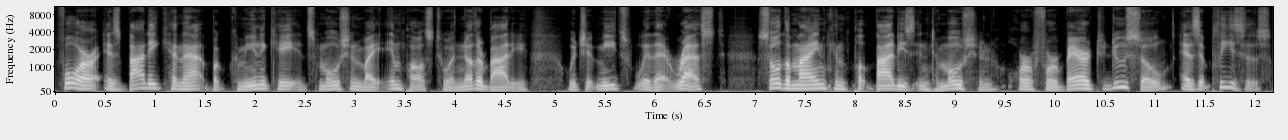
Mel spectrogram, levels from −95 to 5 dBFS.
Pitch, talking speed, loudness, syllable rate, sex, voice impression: 130 Hz, 170 wpm, -20 LUFS, 4.7 syllables/s, male, very masculine, very adult-like, slightly thick, slightly muffled, cool, sincere, friendly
